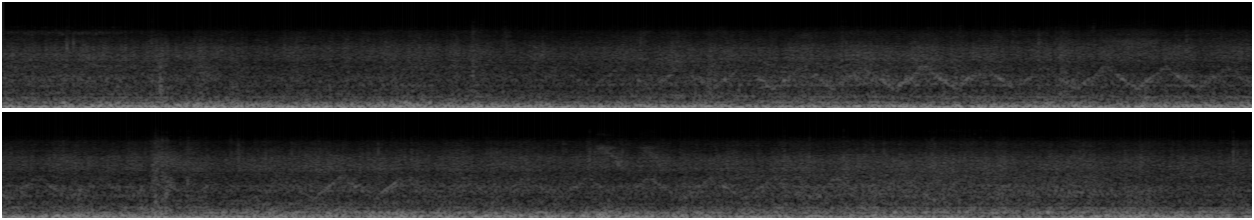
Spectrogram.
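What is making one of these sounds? Bicycle tyres roll steadily over pavement.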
